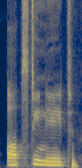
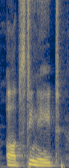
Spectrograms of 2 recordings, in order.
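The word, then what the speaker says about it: obstinate: NATE नेट, ऑब्स्टिनेट का मतलब होता है जिद्दी। तो मीनिंग बनी हमारी सबऑर्डिनेट, ऑब्स्टिनेट।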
